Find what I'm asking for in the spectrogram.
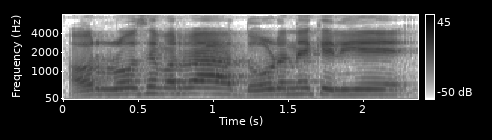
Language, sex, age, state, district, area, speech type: Urdu, male, 30-45, Uttar Pradesh, Saharanpur, urban, spontaneous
